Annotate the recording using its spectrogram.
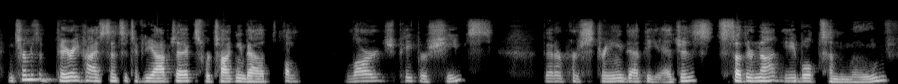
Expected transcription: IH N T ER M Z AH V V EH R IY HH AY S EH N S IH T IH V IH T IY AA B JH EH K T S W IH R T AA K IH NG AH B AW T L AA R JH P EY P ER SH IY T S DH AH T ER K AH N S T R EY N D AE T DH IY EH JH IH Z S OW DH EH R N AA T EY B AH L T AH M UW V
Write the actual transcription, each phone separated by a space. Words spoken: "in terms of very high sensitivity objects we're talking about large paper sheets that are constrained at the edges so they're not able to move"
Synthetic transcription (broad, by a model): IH N T ER M Z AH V V EH R IY HH AY S EH N S IH T IH V IH T IY AA B JH EH K T S W IH R T AA K IH NG AH B AW T L AA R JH P EY P ER SH IY T S DH AH T ER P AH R S T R EY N D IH T DH IY EH JH IH Z S OW DH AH R N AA T EY B L T AH M UW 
